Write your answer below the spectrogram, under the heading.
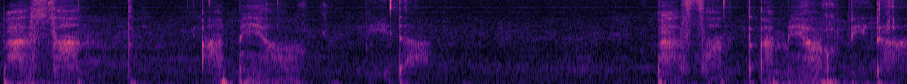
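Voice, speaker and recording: A woman is whispering. Noticeable background noise runs beneath her. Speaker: ASMR creator. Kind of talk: ASMR whispered tour narration. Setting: outdoors. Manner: whispered.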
